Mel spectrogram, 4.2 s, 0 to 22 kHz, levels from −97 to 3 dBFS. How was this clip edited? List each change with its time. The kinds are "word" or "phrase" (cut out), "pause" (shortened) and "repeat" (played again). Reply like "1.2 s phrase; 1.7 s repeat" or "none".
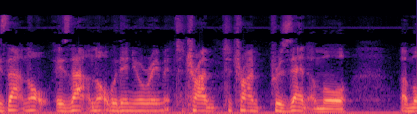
none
